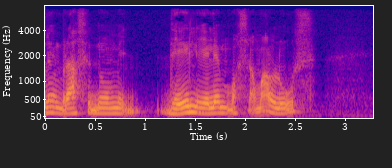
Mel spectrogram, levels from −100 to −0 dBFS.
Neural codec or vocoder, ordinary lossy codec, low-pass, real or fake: none; none; 7.2 kHz; real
